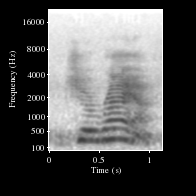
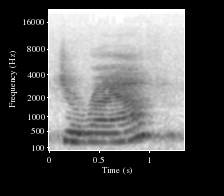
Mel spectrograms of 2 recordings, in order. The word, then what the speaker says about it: giraffe: can say all right this is the j sound of g now what is this guys it's a giraffe listen to it giraffe my turn giraffe soft g j say it with me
